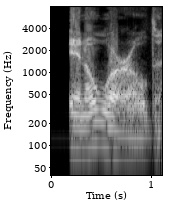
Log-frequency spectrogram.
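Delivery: deep, epic movie trailer announcer voice. A performer asked by a fan to say one line: movie trailer narrator voice. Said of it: "I love your movie voice".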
